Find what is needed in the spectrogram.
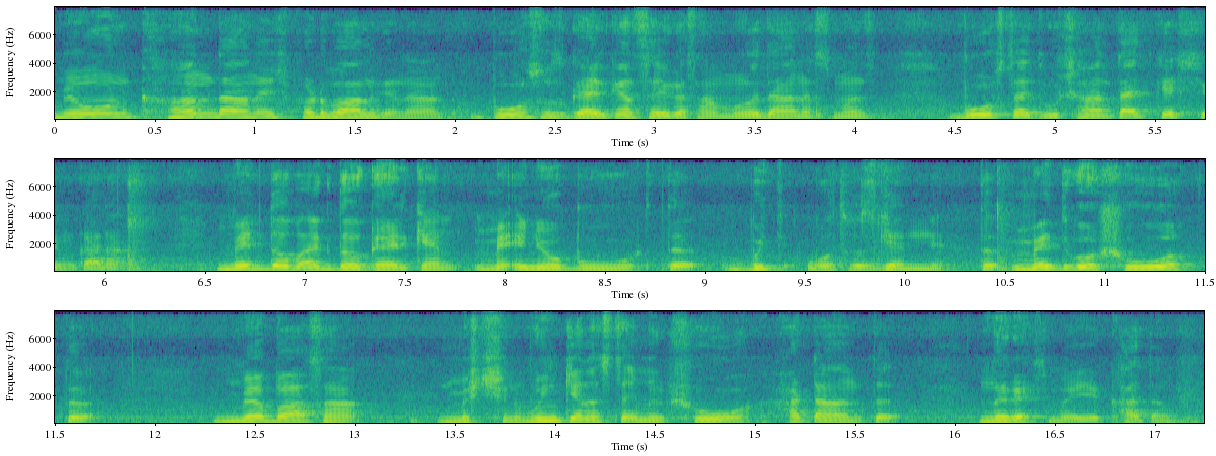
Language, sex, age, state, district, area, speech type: Kashmiri, male, 18-30, Jammu and Kashmir, Ganderbal, rural, spontaneous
